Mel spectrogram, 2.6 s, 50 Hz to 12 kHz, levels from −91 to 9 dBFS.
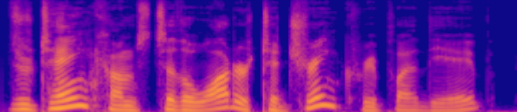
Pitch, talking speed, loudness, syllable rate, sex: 150 Hz, 255 wpm, -21 LUFS, 6.6 syllables/s, male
